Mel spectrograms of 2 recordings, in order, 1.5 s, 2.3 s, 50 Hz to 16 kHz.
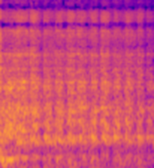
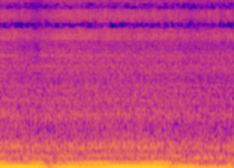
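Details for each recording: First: Datsun 240Z engine, sat about 24 hours, no choke cables hooked up, not terribly cold: catches at once with quick even firing pulses then dies away; starts normally. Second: Datsun 240Z engine, first start after a fault kept it from running, not fully warm: revs surge and sag with throttle blips, won't hold steady idle by itself; seems okay once warmed up.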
